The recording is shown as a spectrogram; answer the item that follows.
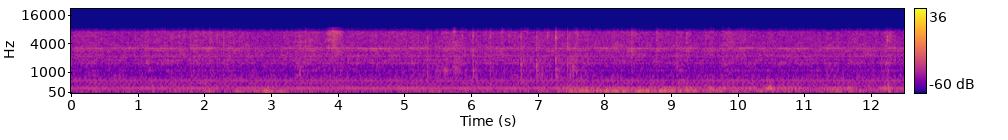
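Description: Faint steady electrical hum on the microphone line, made of several steady tones, with a few faint clicks and a faint low rumble in the second half.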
